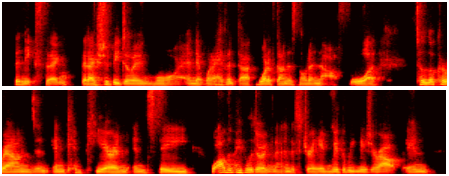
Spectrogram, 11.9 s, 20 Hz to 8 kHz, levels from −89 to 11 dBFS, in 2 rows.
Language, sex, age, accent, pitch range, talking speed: English, female, 20-39, Australian, 145-170 Hz, 230 wpm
